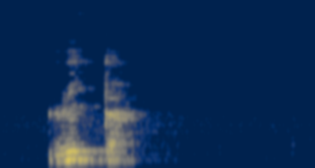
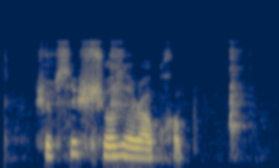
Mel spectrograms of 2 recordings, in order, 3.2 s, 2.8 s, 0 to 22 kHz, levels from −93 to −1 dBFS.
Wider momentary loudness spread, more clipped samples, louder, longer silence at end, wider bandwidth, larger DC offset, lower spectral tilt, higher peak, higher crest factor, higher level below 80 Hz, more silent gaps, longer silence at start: about the same, 17 LU vs 18 LU; neither; about the same, -27 LUFS vs -28 LUFS; first, 1.85 s vs 0.4 s; second, 6.8 kHz vs 9.4 kHz; neither; first, -9 dB/octave vs -4 dB/octave; first, -8 dBFS vs -14 dBFS; first, 22 dB vs 16 dB; about the same, -76 dBFS vs -80 dBFS; neither; first, 0.5 s vs 0.35 s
